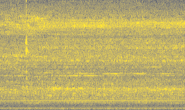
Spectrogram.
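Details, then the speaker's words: Gas furnace after new igniter installed, restarted: inducer motor spinning up, steady even whir with faint high hum, no knocks or rattles; runs a few seconds before a click and gas. Normal inducer startup. "there we go induction Motors cruising along that'll run for a few seconds then next thing we should hear is a click and then we'll get our gas to our jet will turn"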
